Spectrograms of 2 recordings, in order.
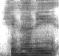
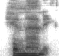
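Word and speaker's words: הִנְנִי: I am, pronominal suffix, they give you two forms, hineni and hineni, both pronounced basically the same, but you should note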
